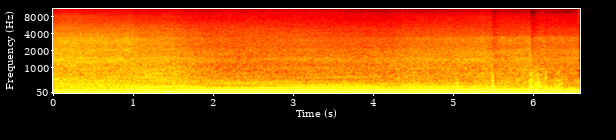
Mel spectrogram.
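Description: A car engine rises in pitch as a car passes close by.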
